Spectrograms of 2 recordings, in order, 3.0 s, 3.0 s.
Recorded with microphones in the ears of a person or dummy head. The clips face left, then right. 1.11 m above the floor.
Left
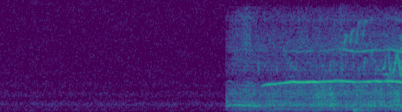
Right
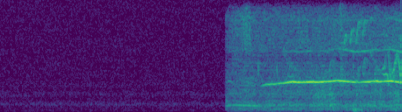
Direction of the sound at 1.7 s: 50° right (ahead or behind).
